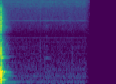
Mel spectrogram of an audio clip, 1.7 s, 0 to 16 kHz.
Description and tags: Metal Timbale closed 011
real, record, conga, trash, home, god, closed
